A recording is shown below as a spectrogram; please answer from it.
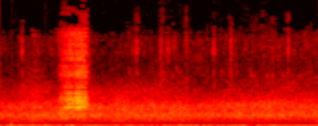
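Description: A single short goose honk about half a second in, over a steady low rumble.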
